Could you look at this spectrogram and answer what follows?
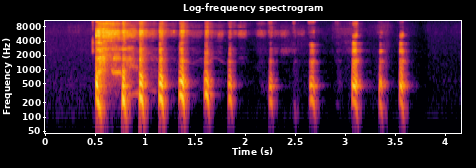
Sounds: Laughter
